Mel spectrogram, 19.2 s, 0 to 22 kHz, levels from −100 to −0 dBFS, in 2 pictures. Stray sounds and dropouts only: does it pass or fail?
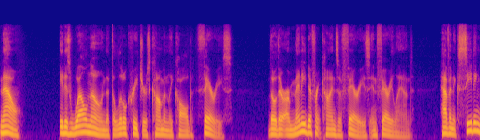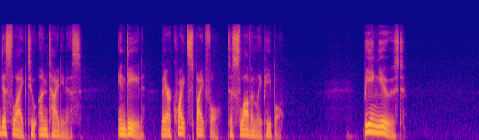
pass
